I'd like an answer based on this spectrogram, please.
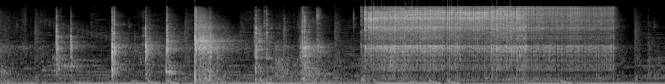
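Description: Several short, sharp clicks, then a MIG welder's arc crackling steadily for about two and a half seconds before cutting off. The weld is being laid onto a broken-off exhaust manifold bolt stub so it can be backed out of the cylinder head.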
